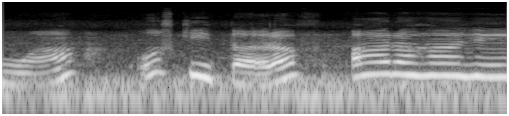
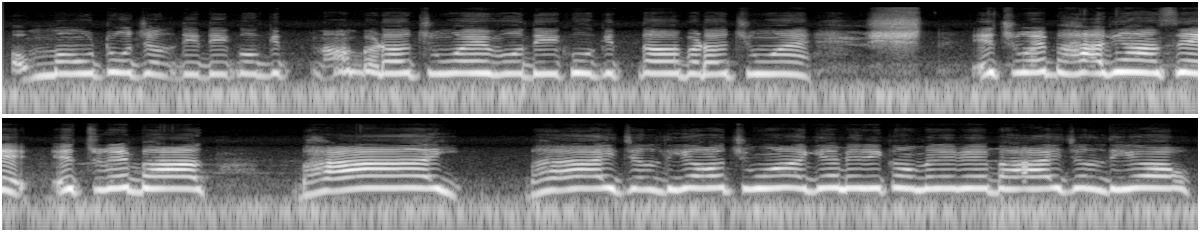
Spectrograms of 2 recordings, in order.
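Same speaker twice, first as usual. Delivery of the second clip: loud, higher frightened calls; scared shouting; 5 semitones higher, 7 dB louder than usual. Acted. Rani shouts for her mother and brother, loud, higher and scared. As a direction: yell at the mouse and call for help.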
